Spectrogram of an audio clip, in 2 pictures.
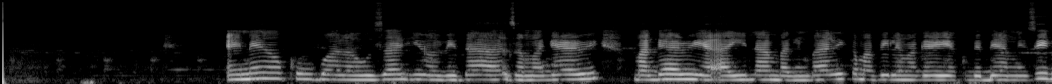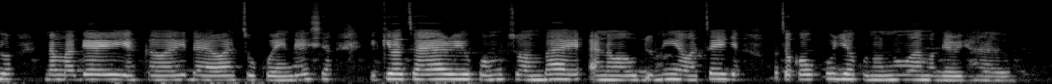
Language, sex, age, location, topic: Swahili, female, 25-35, Dar es Salaam, finance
